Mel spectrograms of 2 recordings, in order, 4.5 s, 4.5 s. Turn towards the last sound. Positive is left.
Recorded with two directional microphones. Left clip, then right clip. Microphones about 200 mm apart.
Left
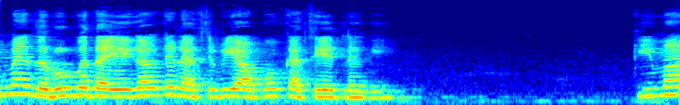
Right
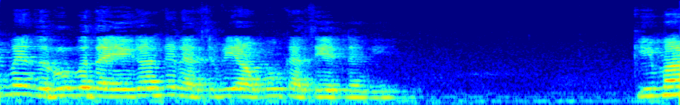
turn(degrees=10)  # may be behind; listen again after turning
